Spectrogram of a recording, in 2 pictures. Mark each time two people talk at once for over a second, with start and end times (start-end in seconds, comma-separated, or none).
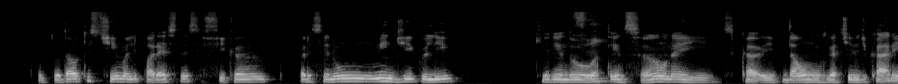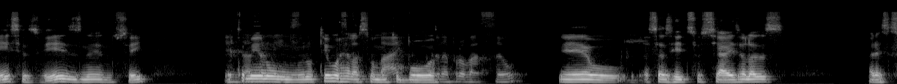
11.2-13.4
